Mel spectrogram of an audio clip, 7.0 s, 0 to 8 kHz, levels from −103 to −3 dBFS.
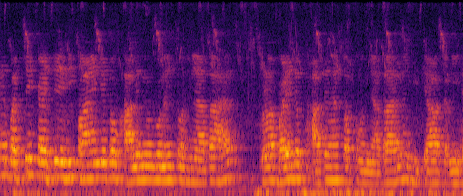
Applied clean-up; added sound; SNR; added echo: none; Cricket / Bird; 17 dB; reverberation time 0.6 s.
